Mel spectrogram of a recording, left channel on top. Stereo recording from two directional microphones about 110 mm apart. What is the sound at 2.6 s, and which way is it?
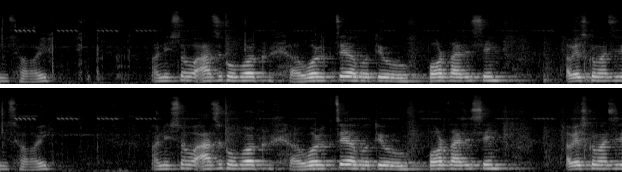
Speech, 20° left (ahead or behind).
